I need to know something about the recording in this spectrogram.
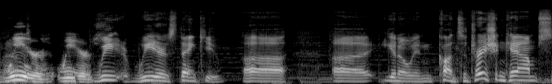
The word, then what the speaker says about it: Uyghurs: government at a time they've got all those, Uyghurs. Oh, I'm mispronouncing that. Uyghurs.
